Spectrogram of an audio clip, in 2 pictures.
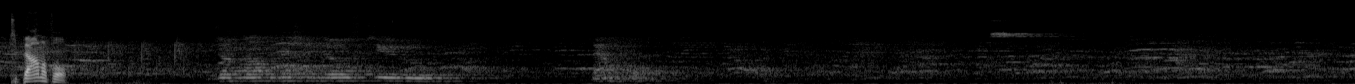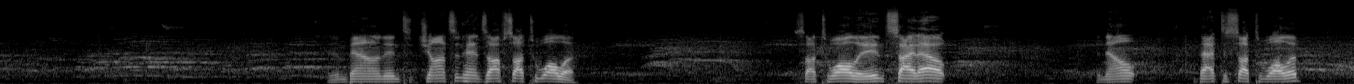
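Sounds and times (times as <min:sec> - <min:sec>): people calling out and chattering: 0:00.0 - 0:27.0.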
